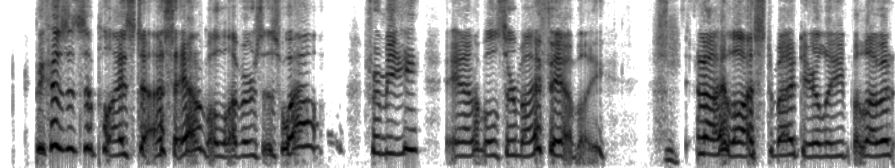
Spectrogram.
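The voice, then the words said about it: Tearful, emotional voice. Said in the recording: “maybe you can hear it in my voice, because now it's going to be my turn to cry”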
